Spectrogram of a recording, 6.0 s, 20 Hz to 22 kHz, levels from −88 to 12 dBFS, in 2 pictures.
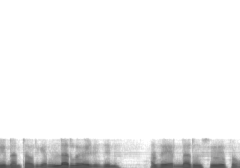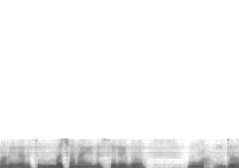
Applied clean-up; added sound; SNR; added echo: neural separator model SepFormer WHAM!.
